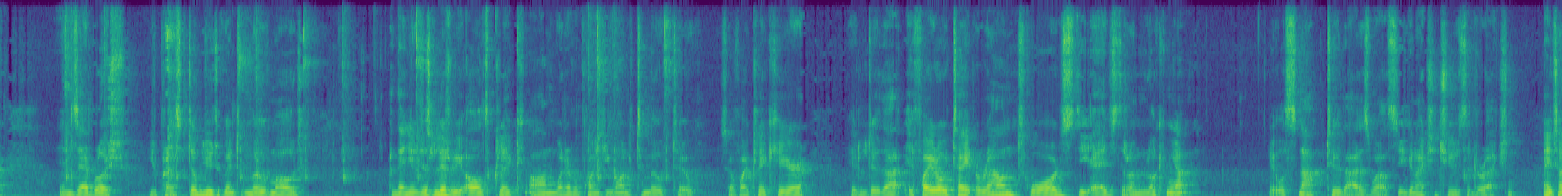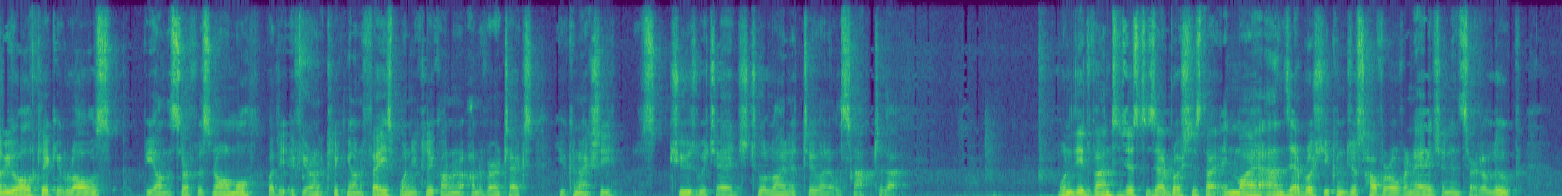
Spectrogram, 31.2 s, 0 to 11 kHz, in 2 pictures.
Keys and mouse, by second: 0.7 alt+click, 1.7 w, 2.0 click, 2.4 alt+right click, 5.4 alt+click, 6.1 alt+right click, 7.3 alt+click, 17.2 click, 19.9-23.9 alt+drag, 26.0 ctrl+z, 29.4 click.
